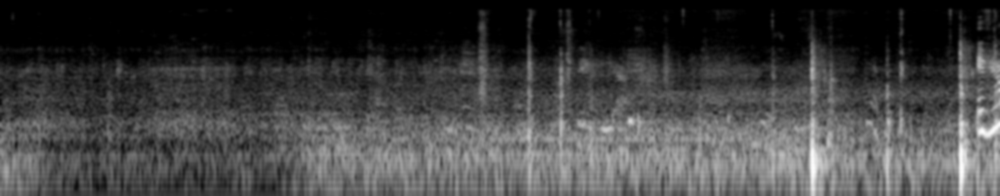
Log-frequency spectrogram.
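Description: RipStik caster board's wheels rolling over a concrete driveway: a low rumble that grows louder from about three seconds in, with a couple of sharp knocks near the end.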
